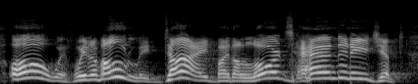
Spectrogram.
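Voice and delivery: overdone wail of regret; melodramatic whining. Retold or imitated. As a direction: ham up the self-pity. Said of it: "it is very melodramatic".

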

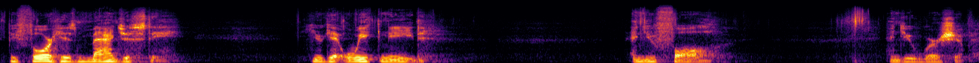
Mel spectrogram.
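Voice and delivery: low, soft, with long pauses; reverent hush. Acted. Preacher describes falling in worship before majesty, reverent hush. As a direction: let each phrase sink into silence.

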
